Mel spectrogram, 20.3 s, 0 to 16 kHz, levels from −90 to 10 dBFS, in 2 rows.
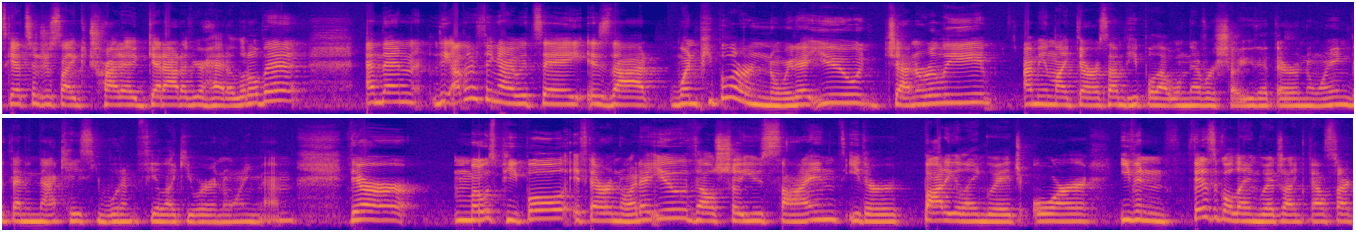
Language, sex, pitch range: English, female, 200-245 Hz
